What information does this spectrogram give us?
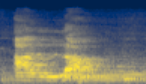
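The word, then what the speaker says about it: الله: Y es que en lugar de pronunciar la A, en la Bética teníamos la tendencia a pronunciar la E. Por ejemplo, Allah decíamos el. Y por eso, cuando yo he escuchado a recitadores de Corán, termina y la gente dice Allah. Aquí en Andalucía diríamos él.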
